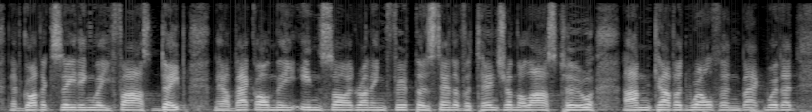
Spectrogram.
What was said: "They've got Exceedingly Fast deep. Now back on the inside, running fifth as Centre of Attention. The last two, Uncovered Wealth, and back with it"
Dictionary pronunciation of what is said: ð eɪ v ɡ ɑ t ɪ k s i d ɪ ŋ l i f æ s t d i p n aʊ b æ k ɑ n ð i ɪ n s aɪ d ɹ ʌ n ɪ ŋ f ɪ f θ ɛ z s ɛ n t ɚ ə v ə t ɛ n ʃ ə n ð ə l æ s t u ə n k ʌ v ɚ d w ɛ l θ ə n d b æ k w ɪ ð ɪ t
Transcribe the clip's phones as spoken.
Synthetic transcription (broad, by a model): ð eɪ v ɡ ɑ t ɪ k s i d ɪ ŋ l i f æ s d i p n aʊ b æ k n ð i ɪ n s aɪ d ɹ ʌ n ɪ ŋ f ɪ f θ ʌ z s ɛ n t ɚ ə v ə t ɛ n ʃ ə n ð ə l æ s t u ə n k ʌ v ɚ d w ɛ l θ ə n b æ k w ɪ ð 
